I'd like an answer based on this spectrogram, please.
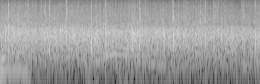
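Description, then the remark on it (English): Steady, dense applause from an audience, a continuous wash of many hands clapping at once with no breaks, loud and even throughout, with a faint voice tone briefly audible underneath. “Yeah, you can go ahead and clap.”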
